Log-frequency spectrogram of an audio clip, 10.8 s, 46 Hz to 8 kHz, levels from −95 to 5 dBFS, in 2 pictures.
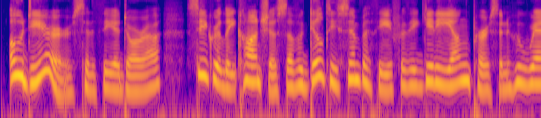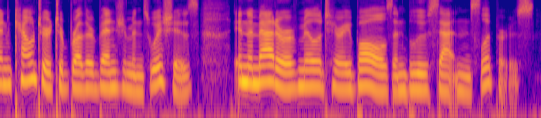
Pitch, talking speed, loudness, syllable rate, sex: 190 Hz, 175 wpm, -18 LUFS, 5.3 syllables/s, female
